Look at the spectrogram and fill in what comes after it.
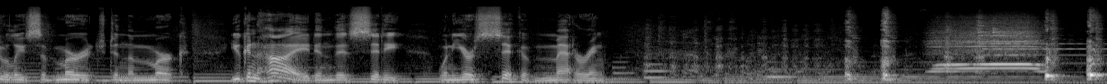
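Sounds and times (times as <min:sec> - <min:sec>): dog panting: 0:07.2 - 0:08.4
dog whining: 0:08.4 - 0:11.0.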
